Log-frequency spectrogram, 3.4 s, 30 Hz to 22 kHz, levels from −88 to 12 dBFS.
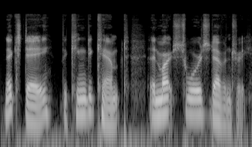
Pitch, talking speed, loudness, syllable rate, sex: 115 Hz, 160 wpm, -19 LUFS, 5.3 syllables/s, male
